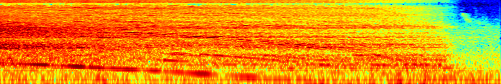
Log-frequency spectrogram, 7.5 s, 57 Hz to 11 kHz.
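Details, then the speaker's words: 20-year-old Bosch 4000 10-inch table saw motor wired directly to the switch, speed control board bypassed: high whine falling smoothly as it coasts to a stop, no grinding or rattle; motor fine, control board seems to be the issue. "it would seem that the control board is my issue"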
